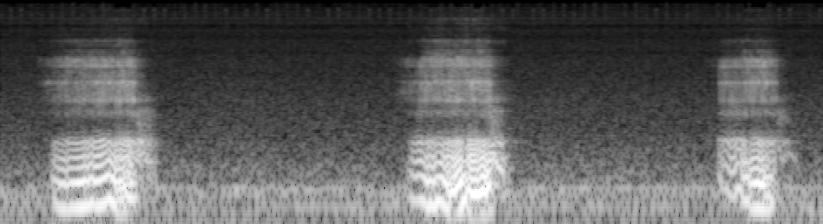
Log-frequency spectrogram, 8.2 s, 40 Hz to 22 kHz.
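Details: Snoring during sleep: three loud, rattling snores on breathing in, about one every three seconds, roughly 20 a minute, with quiet pauses between.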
